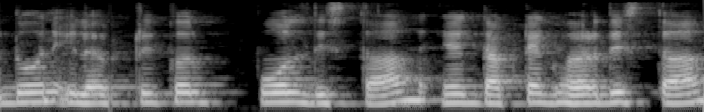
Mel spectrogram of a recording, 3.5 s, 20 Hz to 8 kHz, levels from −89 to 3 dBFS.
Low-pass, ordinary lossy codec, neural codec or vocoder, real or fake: 7.2 kHz; none; none; real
